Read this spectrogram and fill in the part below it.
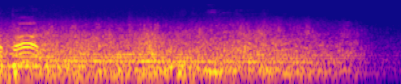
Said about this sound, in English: There are always helicopters around here, you know, because of these rich people who live just over there and all the soap opera actors coming to work over the road. They're always going around in their helicopters.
